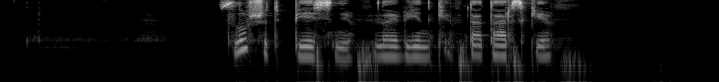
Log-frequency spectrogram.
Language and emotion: Russian, neutral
